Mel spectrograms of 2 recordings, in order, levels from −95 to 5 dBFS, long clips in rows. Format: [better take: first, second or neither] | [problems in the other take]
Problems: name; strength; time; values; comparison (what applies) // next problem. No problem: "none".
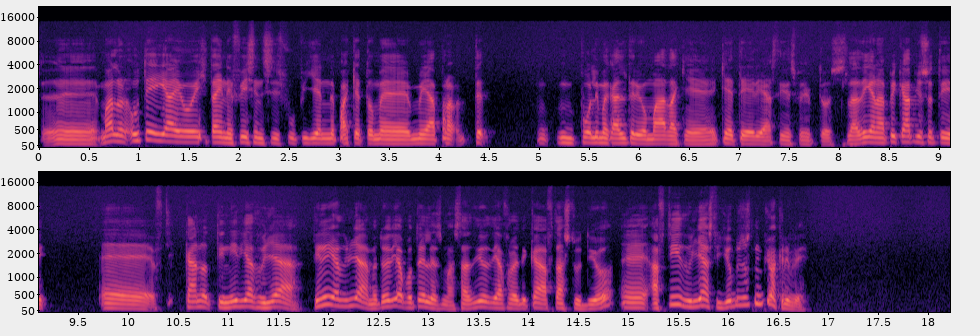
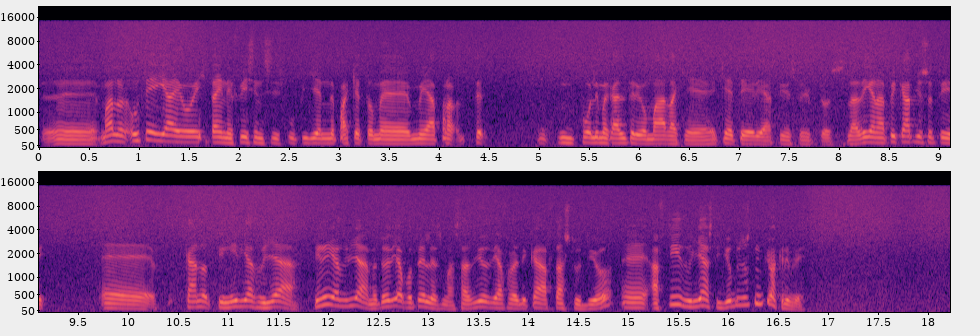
first | hiss; loud; throughout; 6 dB below the speech; faint in the first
